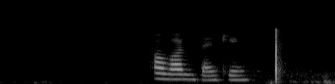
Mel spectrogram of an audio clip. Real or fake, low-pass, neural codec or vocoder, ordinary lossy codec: fake; 5.4 kHz; codec, 24 kHz, 0.9 kbps, WavTokenizer, large speech release; Opus, 24 kbps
